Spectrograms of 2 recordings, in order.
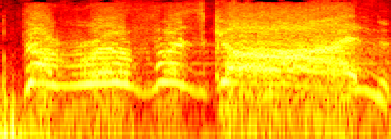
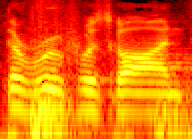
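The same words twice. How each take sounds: First: High, slow, loud disbelief; outraged shout. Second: Said in the usual way. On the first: Real, not acted. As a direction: yell it out in outrage. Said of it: "Sorry, I didn't mean to yell".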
